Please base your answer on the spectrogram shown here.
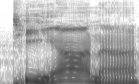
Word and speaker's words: Tiana: Tiana writes in and says her name is pronounced Tiana, awesome. Like Princess Tiana.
